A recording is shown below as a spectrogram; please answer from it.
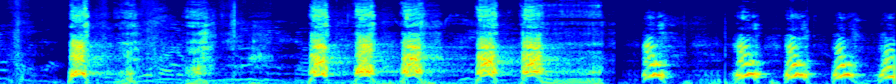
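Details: Bakarwal dog barking repeatedly, strong rough barks at uneven spacing, softer low sounds between them, closing with a run of shorter, clipped barks.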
